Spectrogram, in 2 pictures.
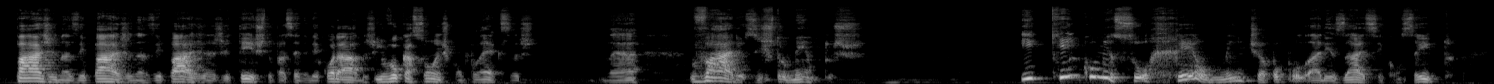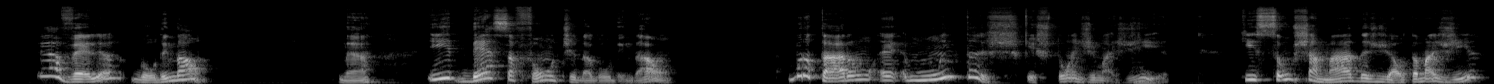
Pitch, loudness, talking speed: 130 Hz, -27 LUFS, 95 wpm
